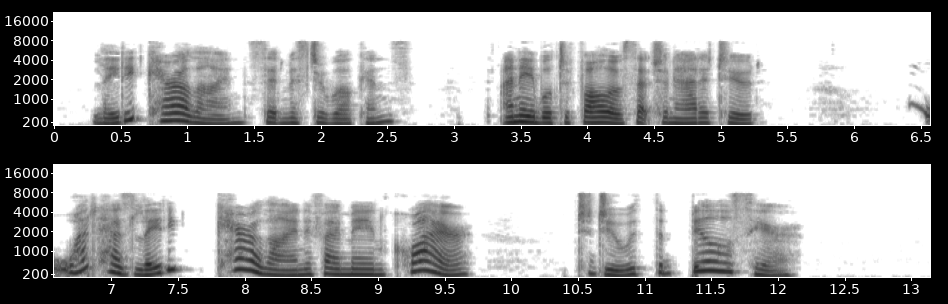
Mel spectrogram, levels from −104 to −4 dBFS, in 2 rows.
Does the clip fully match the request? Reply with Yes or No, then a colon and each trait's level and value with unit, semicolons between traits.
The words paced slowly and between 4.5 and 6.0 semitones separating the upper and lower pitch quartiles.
Yes: slow, 115 wpm; wide, 5.5 semitones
